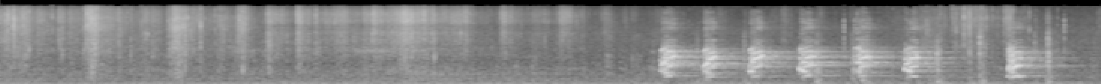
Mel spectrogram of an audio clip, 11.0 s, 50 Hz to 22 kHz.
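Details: Jake, an 8 1/2 month old Labrador donated to the Penn Vet Working Dog Center by D&S Retrievers, searching the woods for a missing person hidden in a bark barrel during training; a burst of about eight sharp, evenly spaced barks follows rustling footsteps.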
